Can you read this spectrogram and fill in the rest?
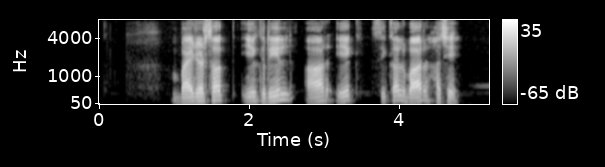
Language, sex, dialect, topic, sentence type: Magahi, male, Northeastern/Surjapuri, agriculture, statement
